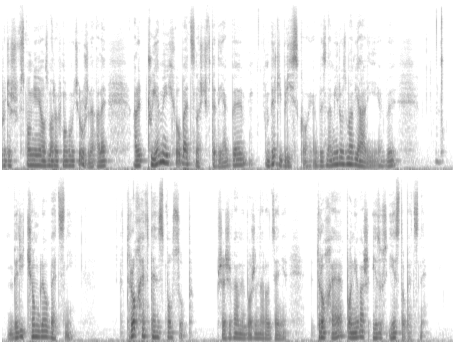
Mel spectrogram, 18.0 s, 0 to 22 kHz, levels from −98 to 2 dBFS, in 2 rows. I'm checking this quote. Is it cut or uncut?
uncut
